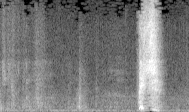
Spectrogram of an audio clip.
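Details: Child doing a deliberate fake sneeze: one sharp, hissing sneeze after quiet room sounds; simulated sneeze.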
